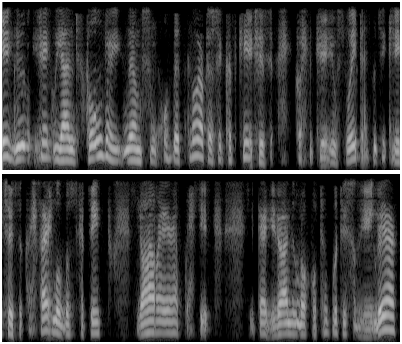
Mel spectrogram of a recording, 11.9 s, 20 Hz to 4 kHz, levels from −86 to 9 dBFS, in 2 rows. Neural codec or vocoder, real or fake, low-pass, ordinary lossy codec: codec, 16 kHz, 0.5 kbps, FreqCodec, larger model; fake; 3.6 kHz; MP3, 32 kbps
